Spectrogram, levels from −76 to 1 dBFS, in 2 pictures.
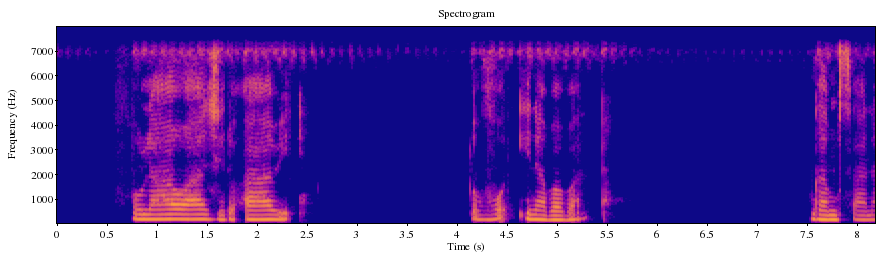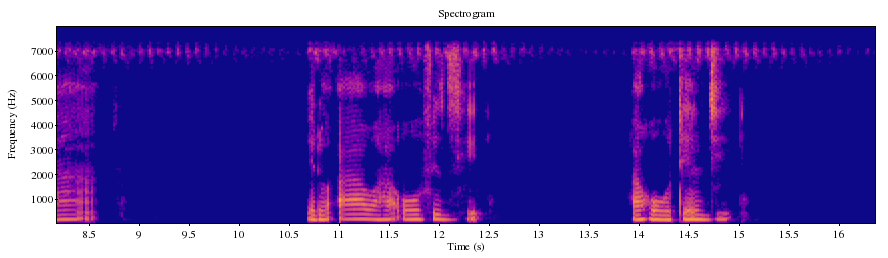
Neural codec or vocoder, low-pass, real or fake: none; 7.2 kHz; real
